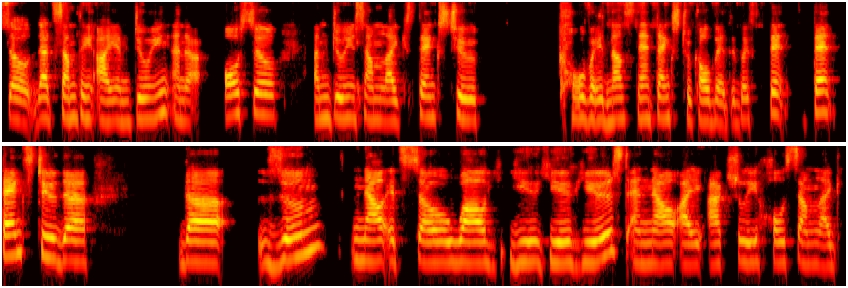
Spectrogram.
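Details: Real stuttering in a young woman from China who stutters and speaks on a panel of young people who stutter.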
